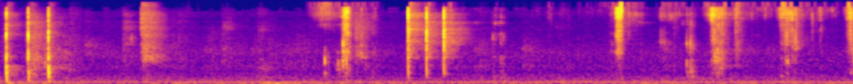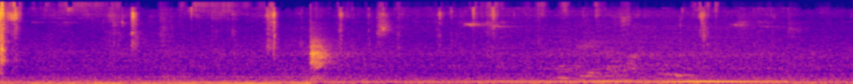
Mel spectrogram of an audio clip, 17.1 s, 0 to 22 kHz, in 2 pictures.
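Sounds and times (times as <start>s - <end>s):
low steady hum: 2.2s - 17.0s
sharp sticky clicks: 3.3s - 4.7s
hands squishing slime: 6.1s - 13.5s.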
